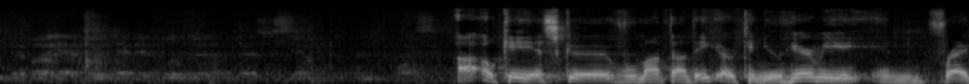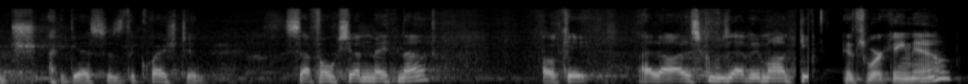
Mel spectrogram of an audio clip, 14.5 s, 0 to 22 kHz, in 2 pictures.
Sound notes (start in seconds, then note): 7.4 off mic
